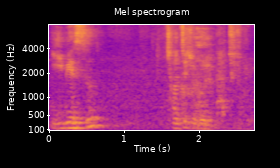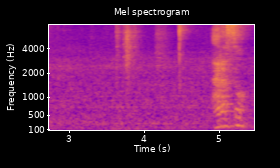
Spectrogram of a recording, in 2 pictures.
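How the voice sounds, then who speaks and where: Brisk, high-voiced male teacher lecturing. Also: expressive, dark tone, a little hiss or hum. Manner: brisk, full of rhetorical questions; blunt and informal, addressing students directly. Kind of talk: lecture to students. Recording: echoey room, mic far off.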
